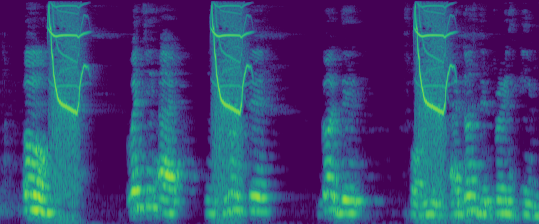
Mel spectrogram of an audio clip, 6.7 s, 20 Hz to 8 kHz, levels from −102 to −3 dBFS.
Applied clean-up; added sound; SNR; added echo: classical method WPE with log-MMSE.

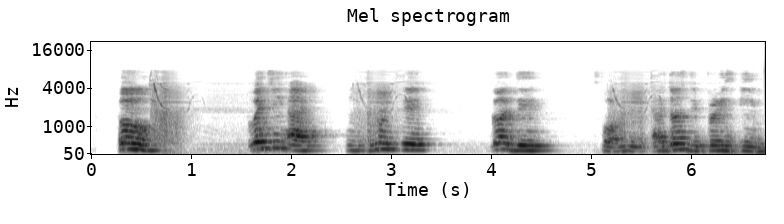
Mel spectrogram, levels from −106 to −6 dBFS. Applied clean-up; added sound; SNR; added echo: neural mask model DeepFilterNet 3.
